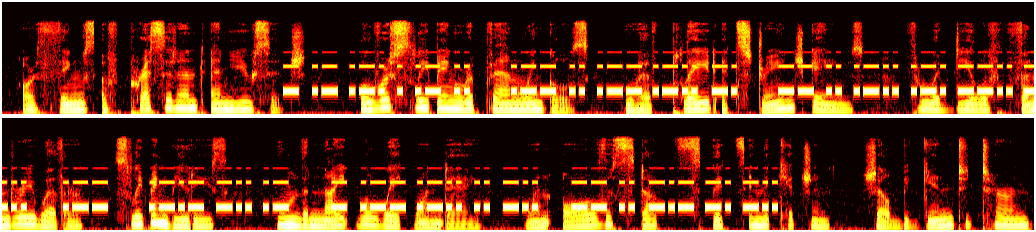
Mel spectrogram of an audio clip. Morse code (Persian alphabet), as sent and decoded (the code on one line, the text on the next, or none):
- .- .-. . .- .. / .-- .. .-- .-.. -. / -- .. .-.. .-. --.. -.. / .-- / .-.- -.. .- / - .-- .-.. .. -.. / -- .. -.- -. -..
تارهای ویولن میلرزد و صدا تولید میکند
